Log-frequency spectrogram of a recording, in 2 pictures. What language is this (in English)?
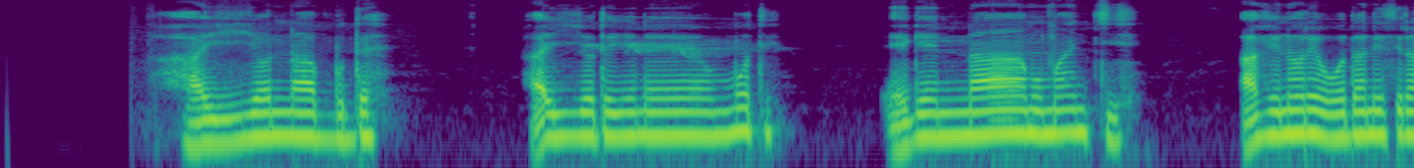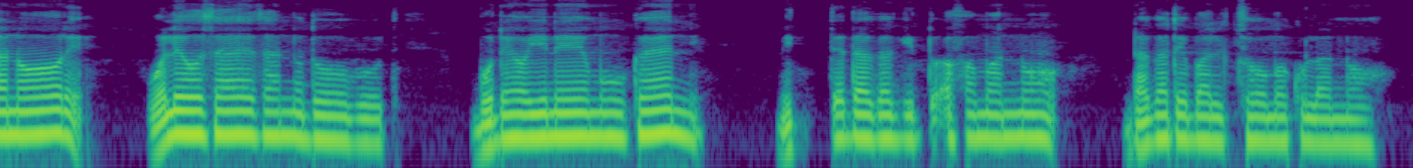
Sidamo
